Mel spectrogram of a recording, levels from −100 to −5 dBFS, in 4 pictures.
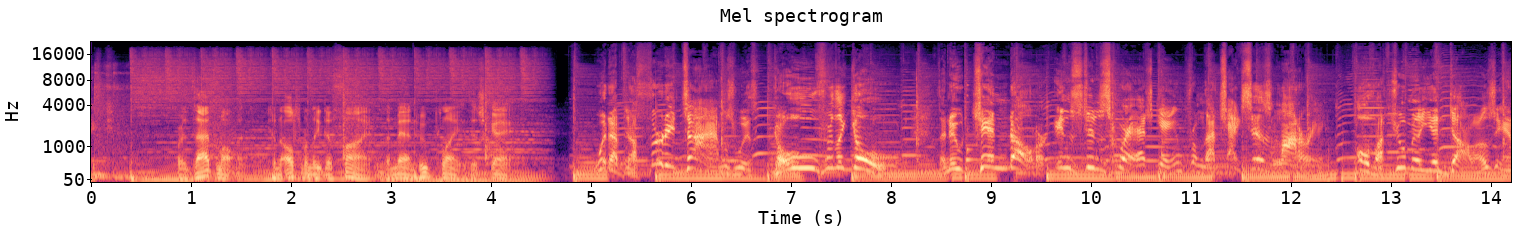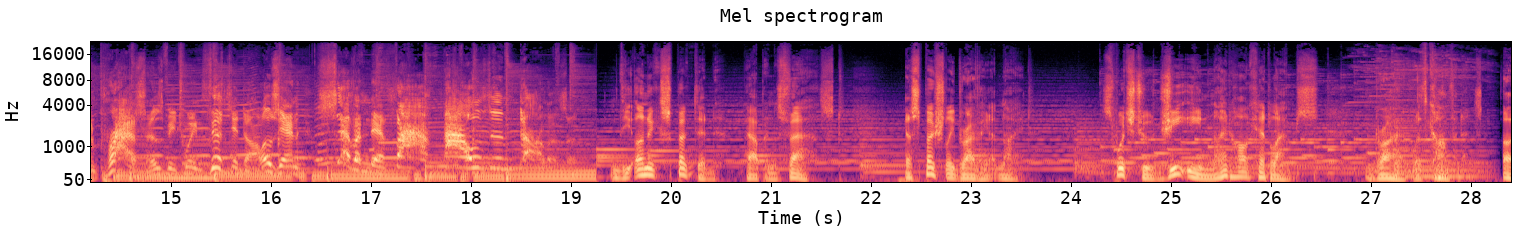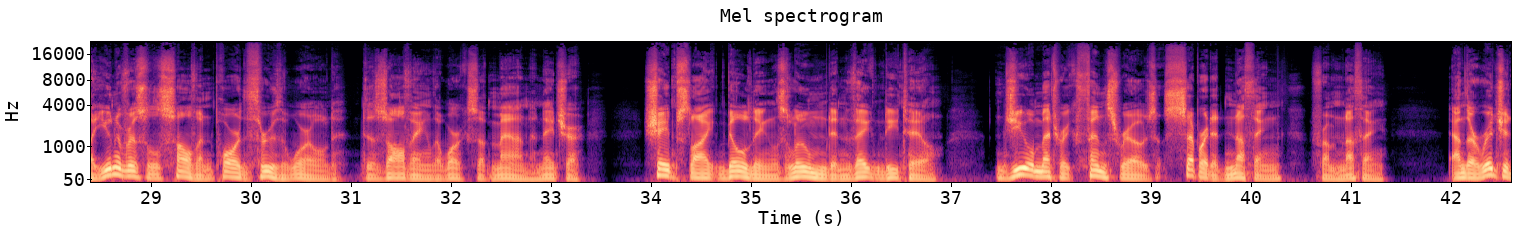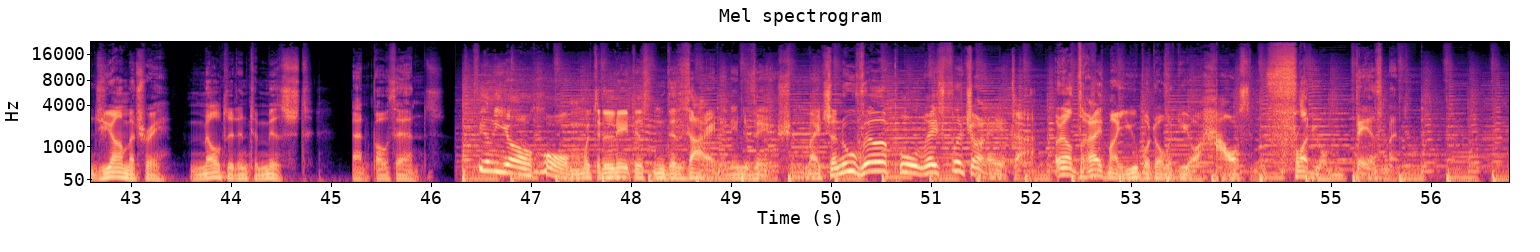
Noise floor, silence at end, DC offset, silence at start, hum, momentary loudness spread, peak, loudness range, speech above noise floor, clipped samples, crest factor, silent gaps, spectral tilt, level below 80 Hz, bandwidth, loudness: -69 dBFS; 0 s; under 0.1%; 0 s; none; 13 LU; 0 dBFS; 6 LU; 53 dB; under 0.1%; 16 dB; none; -4.5 dB/octave; -28 dBFS; over 20 kHz; -16 LUFS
